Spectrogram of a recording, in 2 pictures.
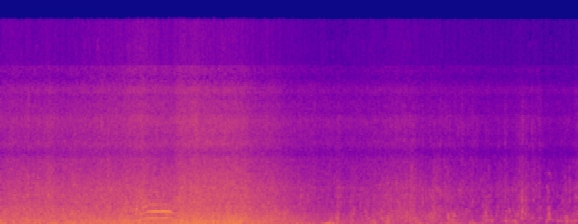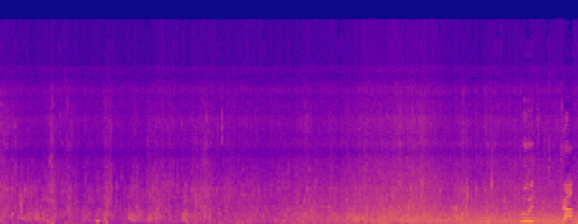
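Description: Ocean waves wash into a small swimming cove at a beach in Sayulita, Mexico, a broad rushing surf that swells loud early on, eases off, then builds again, with wind mixed in.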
